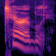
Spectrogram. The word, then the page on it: terribly: American English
